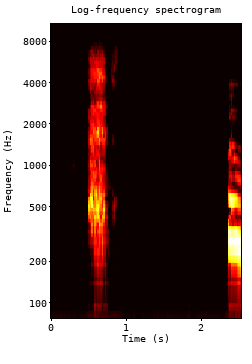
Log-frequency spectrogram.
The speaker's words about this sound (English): Sorry, I keep yawning.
